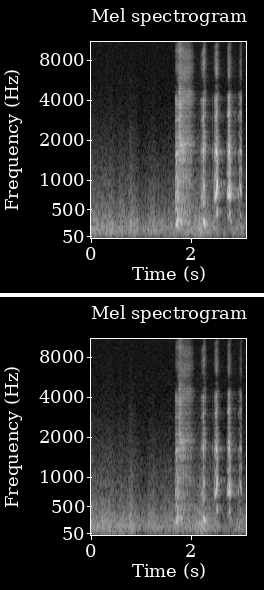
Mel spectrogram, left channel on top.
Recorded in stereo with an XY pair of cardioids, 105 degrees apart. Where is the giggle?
40° left.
